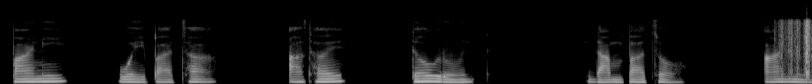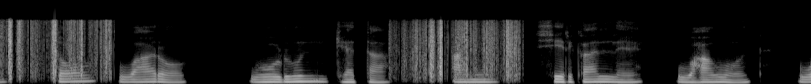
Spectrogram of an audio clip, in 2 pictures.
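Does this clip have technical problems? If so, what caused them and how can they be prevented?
Yes. A skip ahead at 3.05 to 3.07 s drops roughly a second of speech, and the two sides are spliced almost directly with no fill. This happens when a backlog builds up and the receiver discards the oldest waiting audio to catch up. Steadier network delay and a jitter buffer allowed to grow rather than discard would prevent it.

A jitter buffer speed-up runs from 3.19 to 6.47 s. The speech plays at about 114% of normal rate at unchanged pitch, sounding hurried, as the receiver trims short pitch-period slices until roughly half a second of excess delay is gone. Smoother packet delivery that avoids bursts of late arrivals would prevent it.

Cable scratch noise appears at 7.74 to 9.27 s, about 5 dB above the speech, and again at 12.01 to 13.36 s, at about the same level as the speech. These are harsh, uneven scratching bursts, likely from a worn cable or connector whose contact resistance flickered as it moved. 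Replacing or securing the cable would prevent it.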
